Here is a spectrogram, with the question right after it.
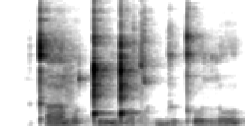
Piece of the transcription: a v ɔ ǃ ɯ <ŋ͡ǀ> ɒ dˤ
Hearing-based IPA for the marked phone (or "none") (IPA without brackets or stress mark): ŋ͡ǃ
